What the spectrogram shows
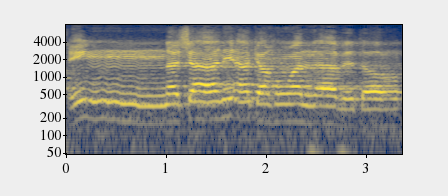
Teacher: long vowel alif is prolonged, but it's not 2 seconds. It's maybe 1 second at most. And here the short vowel fatha is less than 1 second, perhaps 0.5 seconds.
